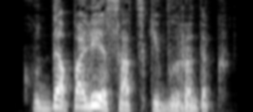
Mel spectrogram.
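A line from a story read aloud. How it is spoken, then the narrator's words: Low menacing voice. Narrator (Russian): низким, угрожающим голосом спросил Сихан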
